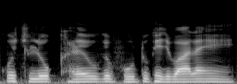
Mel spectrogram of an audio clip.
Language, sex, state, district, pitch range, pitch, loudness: Hindi, male, Madhya Pradesh, Bhopal, 120-130 Hz, 125 Hz, -16 LUFS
